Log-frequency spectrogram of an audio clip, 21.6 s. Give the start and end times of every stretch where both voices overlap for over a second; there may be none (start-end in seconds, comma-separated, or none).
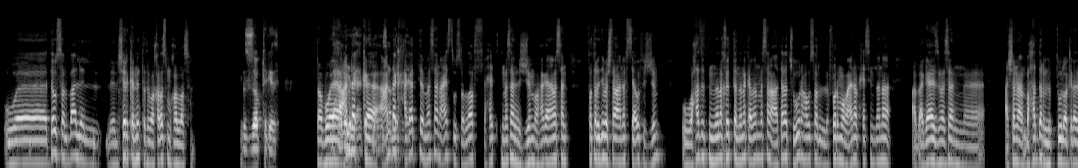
6.6-8.3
